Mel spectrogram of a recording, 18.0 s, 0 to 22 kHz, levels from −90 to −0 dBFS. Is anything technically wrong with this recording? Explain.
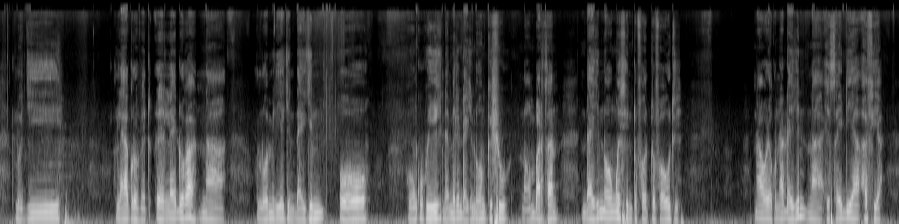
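No, the speech recording shows no technical faults.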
